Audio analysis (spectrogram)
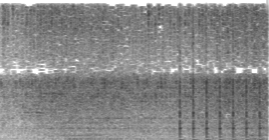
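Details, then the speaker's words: Old-model Maruti Suzuki Wagon R, LPG kit removed: steady idle then short bursts of light ticking about ten a second; noise began after LPG removal and is traced to the EVAP canister pipe hanging off, clip missing. "इसका pipe भाई उतरा हुआ है already उसका clip पता नहीं है कहां है क्योंकि इसमें लगा था एलपीजी एलपीजी हटाया तब से साउंड आ रहा है"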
